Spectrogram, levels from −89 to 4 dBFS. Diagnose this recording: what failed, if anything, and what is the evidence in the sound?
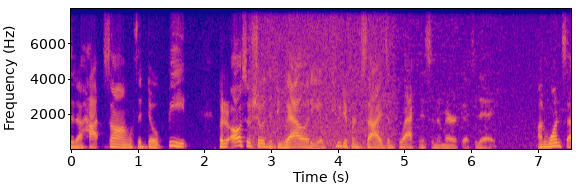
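Noise suppressor artifacts run through the whole clip. The background sinks between phrases and swells back under the speech, with about 17 dB of reduction overall. The fault sits in the call-processing stage, where the suppressor applies frame-by-frame band gains to whatever it judges steady noise.

The noise suppressor is catching up from 2.66 to 4.87 s, just after "beat but it". The room noise jumps by about 12 dB near 2.5 s and at first comes through with only about 11 dB of reduction. The suppressor's noise estimate needs roughly 2.2 s to adapt before the noise sinks again.

Speech is cut by the noise suppressor at 5.13 to 5.56 s and 5.78 to 6.38 s. In each span, roughly 0.3 s of speech turns faint or swallowed, dropping by about 18 and 17 dB. The suppressor mistook these quieter speech components for noise and attenuated them along with the background.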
